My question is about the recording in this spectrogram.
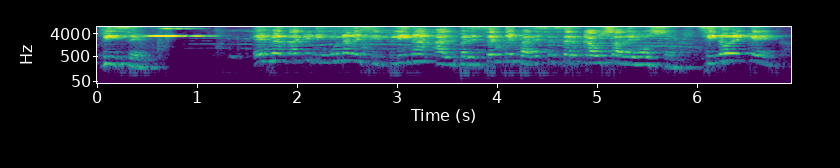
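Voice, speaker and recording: A woman's voice: sits high, measured pace, heavy background noise. A woman deaconess preaching a sermon, often asking the congregation questions and answering them herself. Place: church hall. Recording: very echoey hall, voice picked up from a distance.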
